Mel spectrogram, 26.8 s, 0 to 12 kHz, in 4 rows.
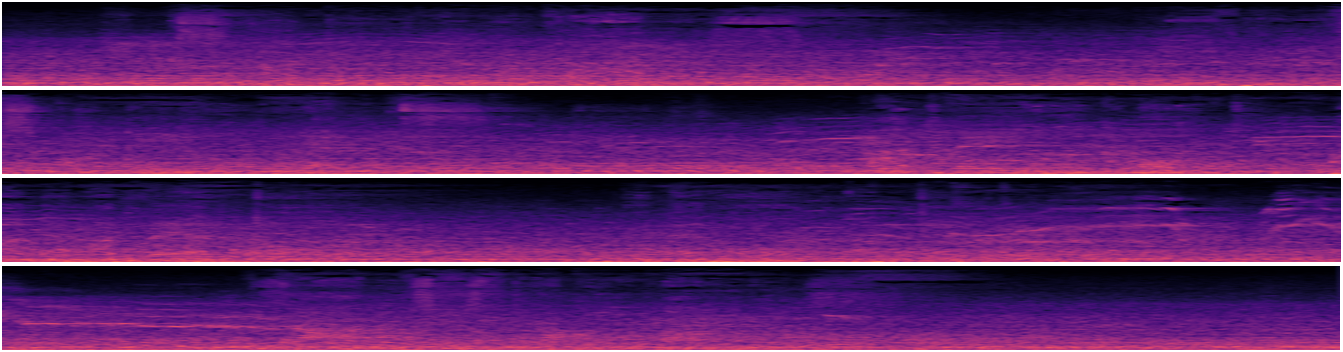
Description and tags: user hell 2
This sound is mixed up from other free sounds to create "hell ambience". you can loop it.
death, devil, hell, horror, inferno, loop, punishment, soul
